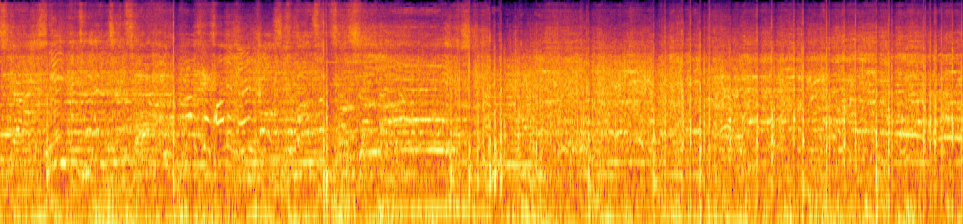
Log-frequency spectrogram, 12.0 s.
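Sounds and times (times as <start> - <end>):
fireworks bangs and crackling: 0.0 - 12.0
music soundtrack: 0.0 - 12.0.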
